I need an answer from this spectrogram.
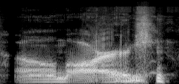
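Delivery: put-on smoker's voice. Comparing someone's speech to cartoon characters: Marge's sisters voice. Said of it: "with Marge's sisters? You know, the two smokers?".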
